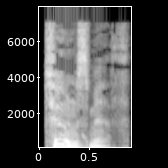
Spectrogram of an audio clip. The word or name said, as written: tunesmith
